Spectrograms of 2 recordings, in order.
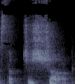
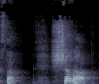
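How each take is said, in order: First: Unvoiced, softer hushed version; whispered mock shut-up; whispered retort. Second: Higher, louder retort; imitated angry shut-up; mock snap. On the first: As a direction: hiss it under your breath. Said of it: "It's like". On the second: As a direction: bark it back at her. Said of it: "it's like".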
